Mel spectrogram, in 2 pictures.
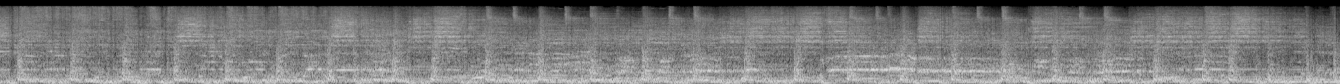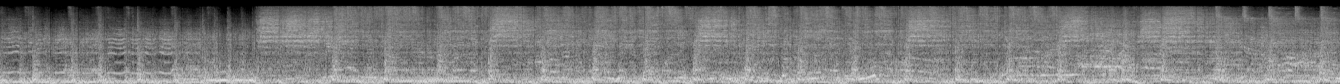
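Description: Punk rock band playing live and loud, drum kit prominent over bass and guitars, with a singer's voice coming through in places.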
